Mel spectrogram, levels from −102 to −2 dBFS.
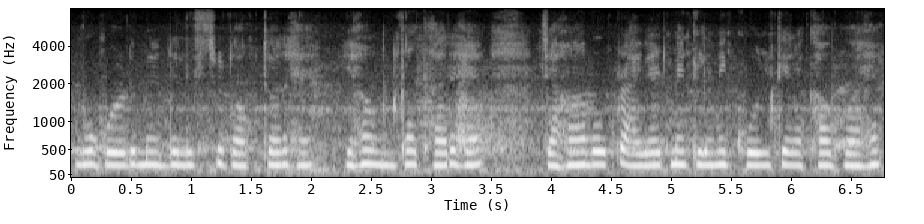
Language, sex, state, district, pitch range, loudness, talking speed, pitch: Hindi, female, Rajasthan, Bikaner, 220-235 Hz, -14 LUFS, 185 wpm, 225 Hz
